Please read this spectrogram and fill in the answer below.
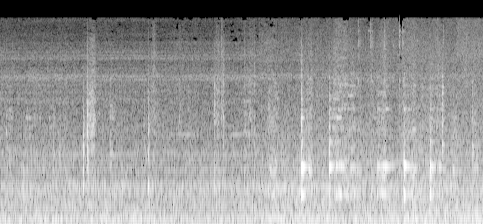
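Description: Minced garlic sizzling in oil in a warm non-stick skillet while a silicone spatula scrapes it off a paper plate and pushes it around the pan. Short scrapes and light clicks come in the second half, over a steady low hum.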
